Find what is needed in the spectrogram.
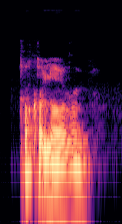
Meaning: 1. A menial yet self-important person; a person who makes empty boasts 2. Boastful speech, crowing 3. A game similar to leapfrog
- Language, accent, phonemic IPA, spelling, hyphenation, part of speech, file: English, Southern England, /ˈkɒkəˌlɔːɹəm/, cockalorum, cock‧a‧lo‧rum, noun, LL-Q1860 (eng)-cockalorum.wav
